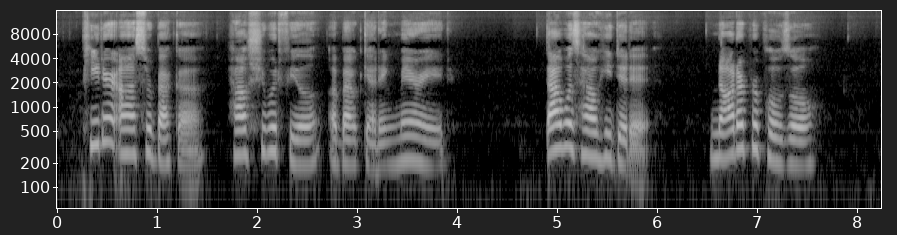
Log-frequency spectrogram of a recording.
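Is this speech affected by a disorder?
No.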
